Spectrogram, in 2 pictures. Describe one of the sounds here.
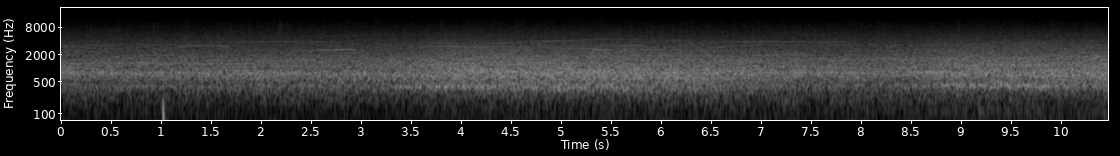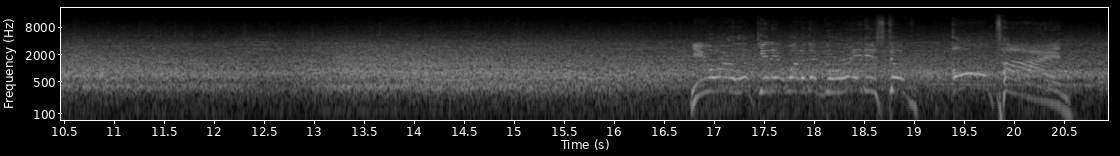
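A body slams hard onto a wrestling ring mat.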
